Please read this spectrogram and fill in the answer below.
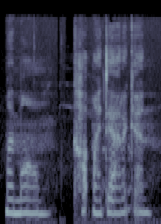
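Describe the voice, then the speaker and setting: A woman playing a troubled young waitress in an audio drama, hushed, breathy and halting, often near a whisper. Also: fairly high pitch, little pitch movement, heavily acted. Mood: shaken, hushed. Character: troubled, wounded young waitress daughter confiding a secret. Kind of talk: audio drama acting, ASMR.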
